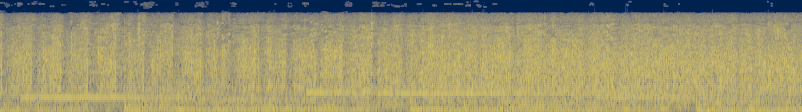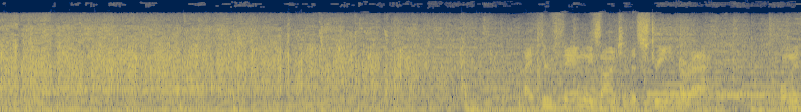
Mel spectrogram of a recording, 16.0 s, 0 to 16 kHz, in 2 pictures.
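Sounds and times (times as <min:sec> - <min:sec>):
background music: 0:00.0 - 0:16.0
large audience applauding: 0:00.0 - 0:16.0.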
